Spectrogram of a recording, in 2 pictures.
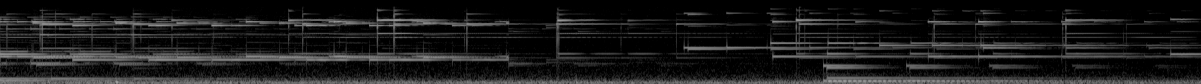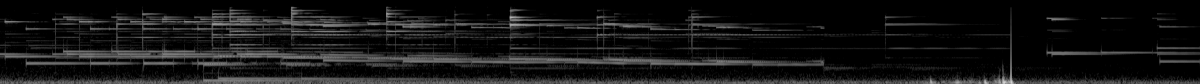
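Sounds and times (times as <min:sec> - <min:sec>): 
wind chimes: 0:00.0 - 0:24.0.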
